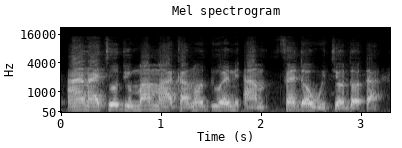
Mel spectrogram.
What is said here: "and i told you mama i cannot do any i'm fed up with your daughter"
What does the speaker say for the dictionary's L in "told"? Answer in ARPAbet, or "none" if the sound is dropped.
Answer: none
